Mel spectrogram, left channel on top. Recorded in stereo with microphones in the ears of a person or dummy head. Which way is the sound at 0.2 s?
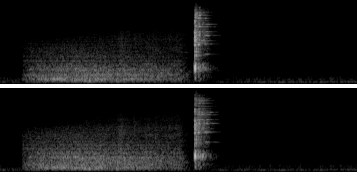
55° right (ahead or behind).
